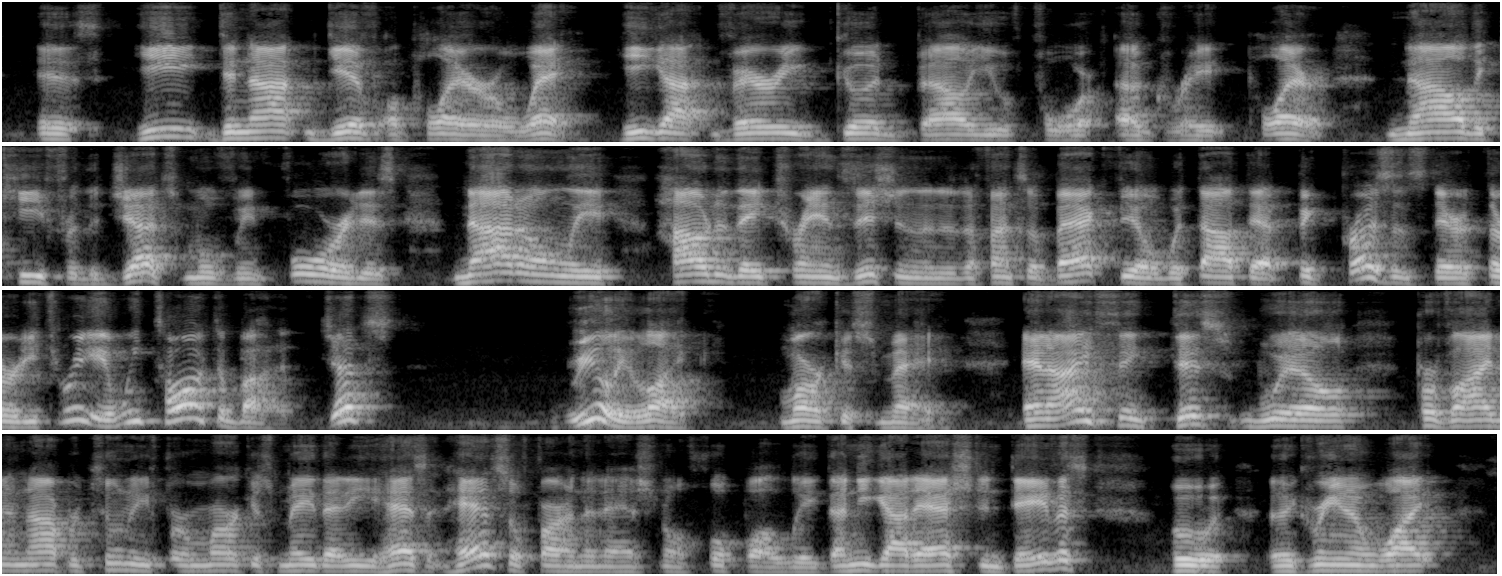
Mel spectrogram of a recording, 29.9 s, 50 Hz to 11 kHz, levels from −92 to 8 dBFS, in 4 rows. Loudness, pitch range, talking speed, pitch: -18 LUFS, 125-145 Hz, 170 wpm, 135 Hz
